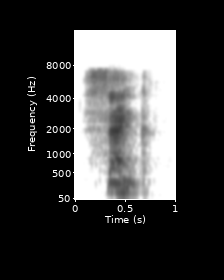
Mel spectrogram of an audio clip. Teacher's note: And then notice there's another vowel with an N with no vowel behind it. So that IN in the middle is going to be nasal, coming out of my nose again. And that Q is going to be one of the few times we are going to pronounce at the end of the word.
